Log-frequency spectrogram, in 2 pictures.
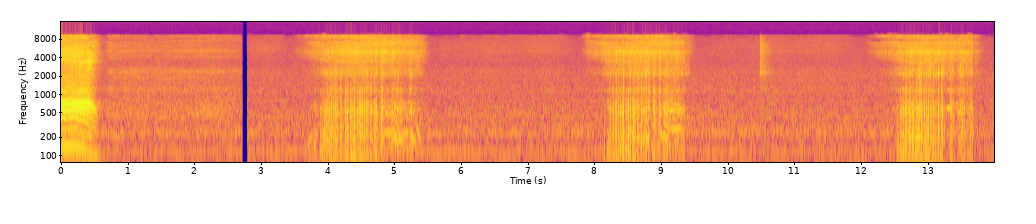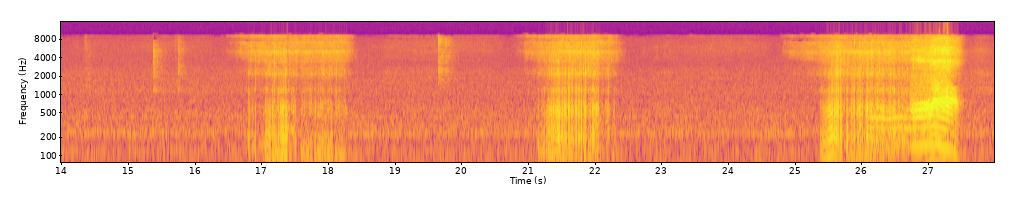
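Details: Snoring during sleep, recorded with the SnoreLab phone app: rough, rattling snores with each breath, about 14 a minute, separated by quiet pauses.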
